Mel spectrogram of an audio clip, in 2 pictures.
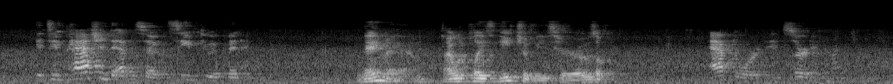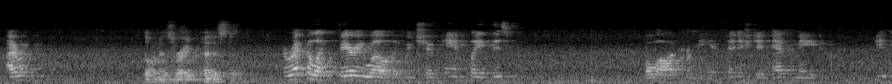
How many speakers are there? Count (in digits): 2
